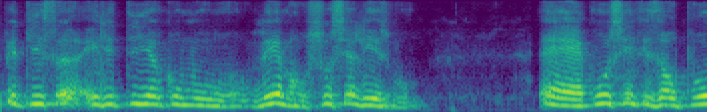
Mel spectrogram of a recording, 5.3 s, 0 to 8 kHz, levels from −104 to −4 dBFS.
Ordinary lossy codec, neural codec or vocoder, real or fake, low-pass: none; codec, 16 kHz, 4.8 kbps, FACodec; fake; none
